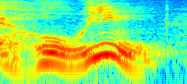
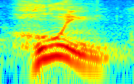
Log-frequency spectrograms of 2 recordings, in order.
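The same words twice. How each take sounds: First: Ruim in two syllables, stress on im, ru-IM; correct pronunciation. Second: Ruim said as one syllable, RUIM; wrong pronunciation. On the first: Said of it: "a pronúncia correta é ruim". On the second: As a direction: demo the mistake: ruim squeezed into one syllable. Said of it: "você deveria falar ruim, mas está errado". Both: Shown as a demonstration.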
